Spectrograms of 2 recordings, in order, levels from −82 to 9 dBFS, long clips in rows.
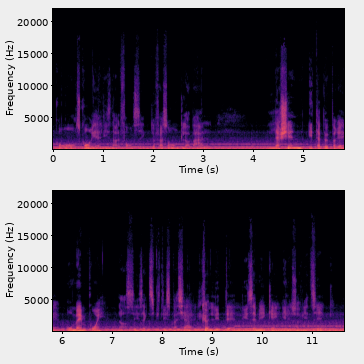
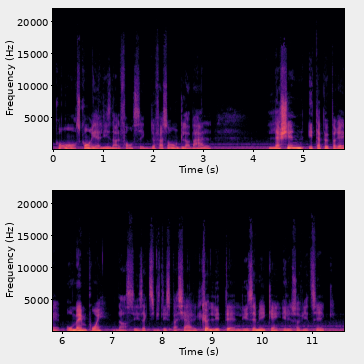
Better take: second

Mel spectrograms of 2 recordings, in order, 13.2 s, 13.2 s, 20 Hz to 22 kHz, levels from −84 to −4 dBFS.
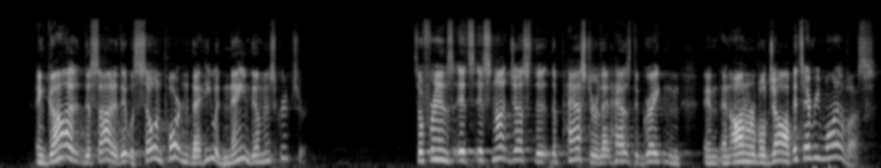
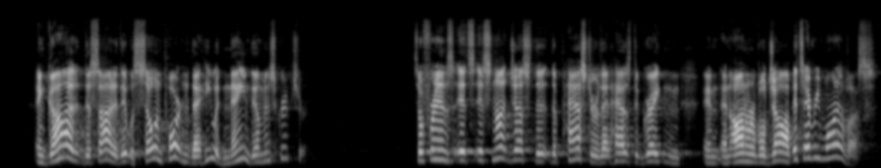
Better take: first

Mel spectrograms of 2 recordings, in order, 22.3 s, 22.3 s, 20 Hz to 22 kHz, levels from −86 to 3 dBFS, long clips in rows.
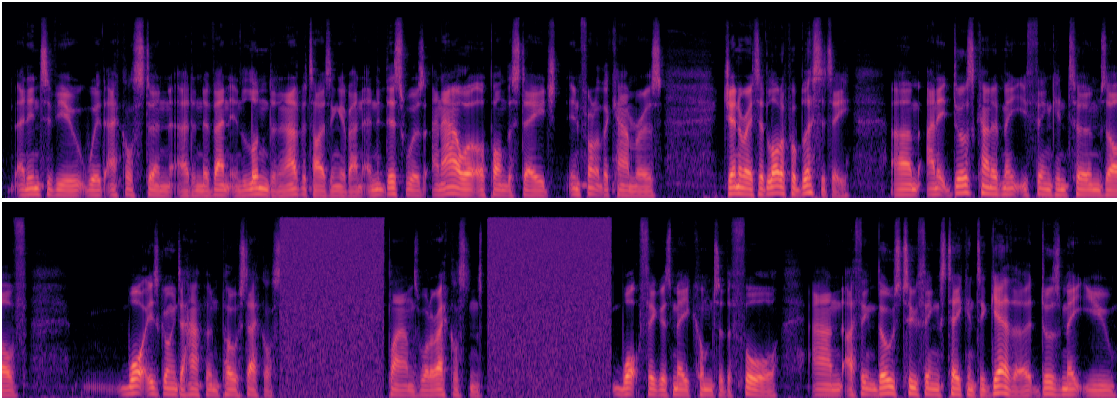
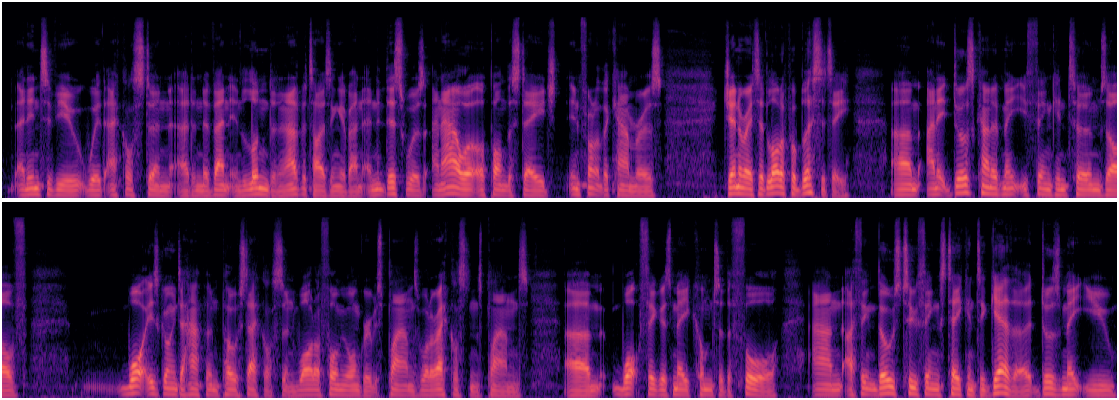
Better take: second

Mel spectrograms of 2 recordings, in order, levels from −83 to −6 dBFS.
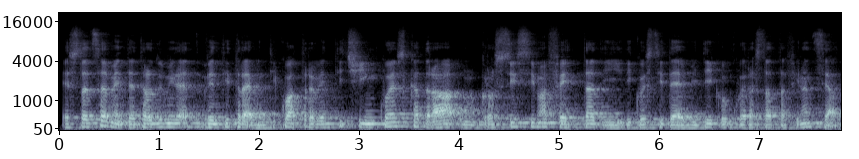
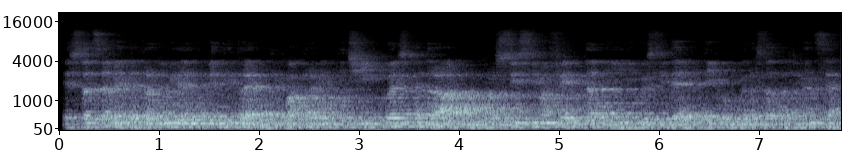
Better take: first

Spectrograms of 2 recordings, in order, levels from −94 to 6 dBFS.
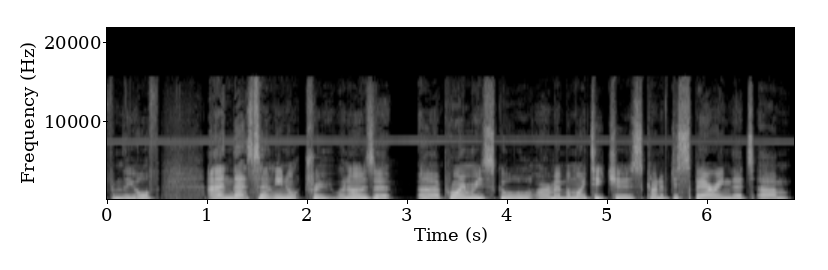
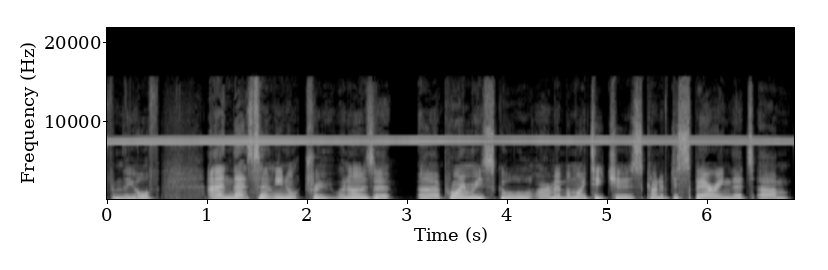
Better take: first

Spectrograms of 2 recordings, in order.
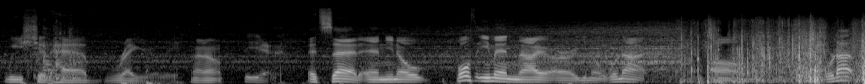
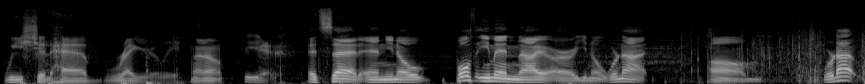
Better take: second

